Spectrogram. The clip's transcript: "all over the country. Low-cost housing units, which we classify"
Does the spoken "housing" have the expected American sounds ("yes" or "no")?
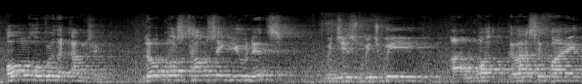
no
